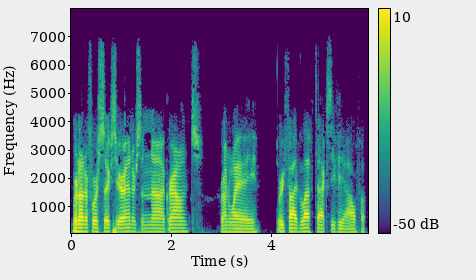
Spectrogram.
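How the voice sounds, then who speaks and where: Flat-toned male air traffic controller, dull audio. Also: mid-range voice, a little slow, clear, resonant tone, no room sound. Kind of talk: clipped radio phraseology, issuing clearances.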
